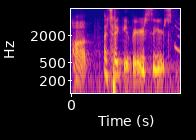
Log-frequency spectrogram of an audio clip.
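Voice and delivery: high, wavering voice catching with emotion.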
